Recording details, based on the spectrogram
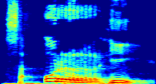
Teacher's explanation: ketika mengucapkan huruf ro itu jangan terlalu digetar-getarkan. Saurhi, tapi ya, getarannya diredam lah, ya, dikurangi, jangan berlebihan.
